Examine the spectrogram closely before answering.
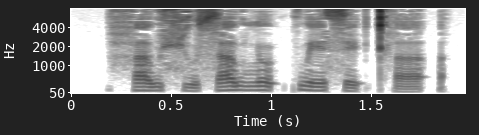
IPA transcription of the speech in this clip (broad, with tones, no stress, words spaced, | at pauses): ha˧wɕu˨˩ sa˥˧wlo˦ʔ kwe˧se˨ʔkʰa˨ʔ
